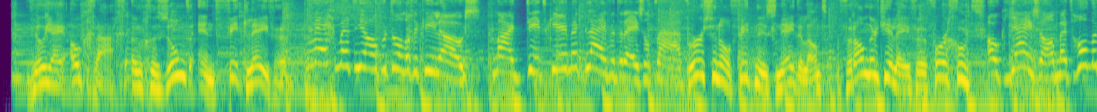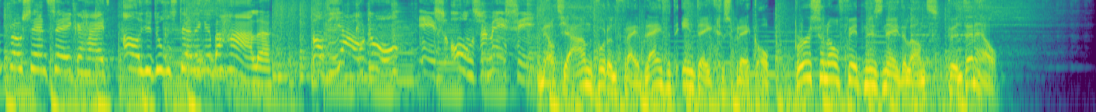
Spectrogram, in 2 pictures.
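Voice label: comercial, Dutch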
